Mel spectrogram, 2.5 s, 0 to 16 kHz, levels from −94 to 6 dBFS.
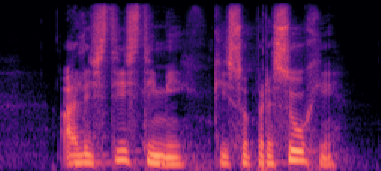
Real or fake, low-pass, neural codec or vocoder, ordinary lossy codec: fake; 14.4 kHz; vocoder, 44.1 kHz, 128 mel bands every 512 samples, BigVGAN v2; none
